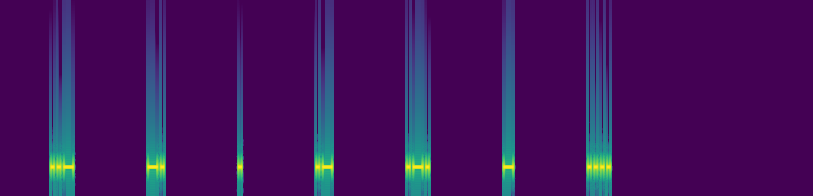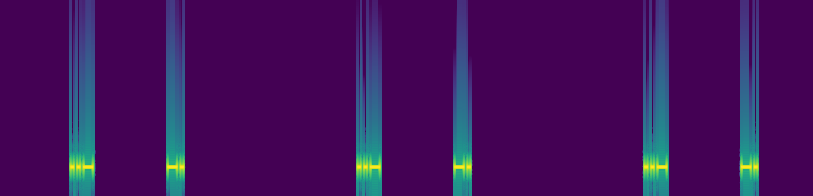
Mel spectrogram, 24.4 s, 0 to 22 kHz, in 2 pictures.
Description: Morse code, heard as a keyed tone, about 25 wpm, spaced as for 7 wpm, 600 Hz. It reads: UNEARTH UN UN UN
